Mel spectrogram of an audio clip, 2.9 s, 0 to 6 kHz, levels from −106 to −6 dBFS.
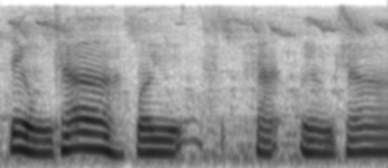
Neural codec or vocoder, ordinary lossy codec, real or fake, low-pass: none; none; real; 5.4 kHz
